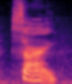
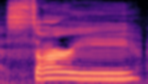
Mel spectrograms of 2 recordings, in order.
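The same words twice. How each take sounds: First: Short, low, grudging sorry; insincere apology. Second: Long, drawn-out reluctant sorry after a sigh; forced second apology. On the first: Girl made to apologize to the others, insincere and curt. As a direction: toss off an apology you don't mean. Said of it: "I don't think you meant that". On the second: Girl told to mean it this time, drawn-out and reluctant. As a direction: drag the apology out as if made to repeat it. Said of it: "maybe mean it this time". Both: Retold or imitated.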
